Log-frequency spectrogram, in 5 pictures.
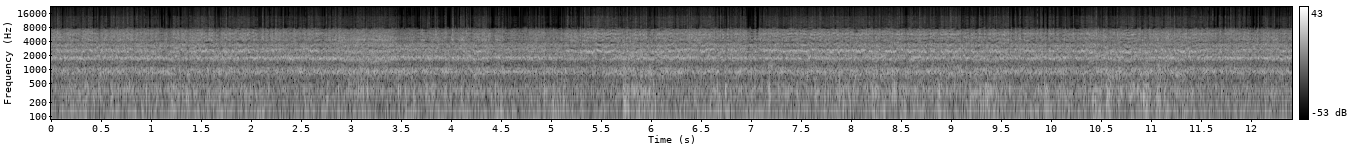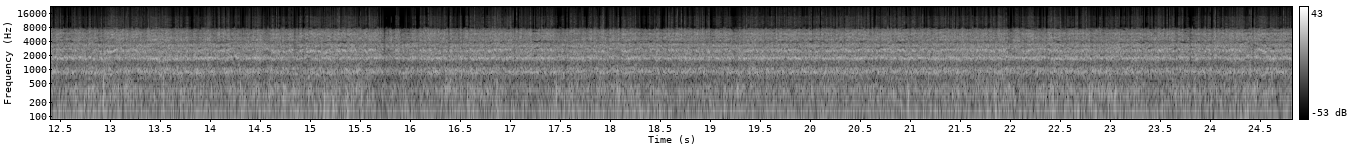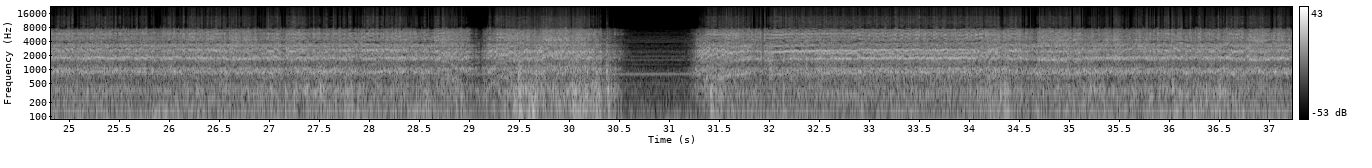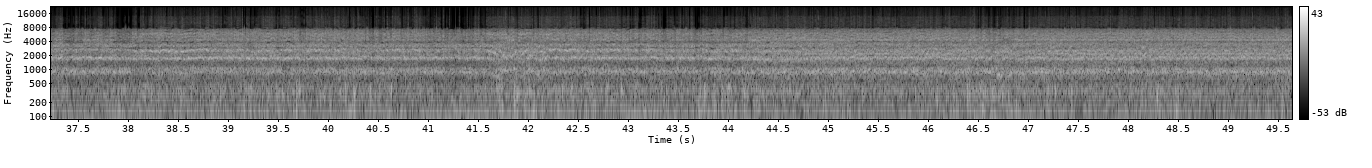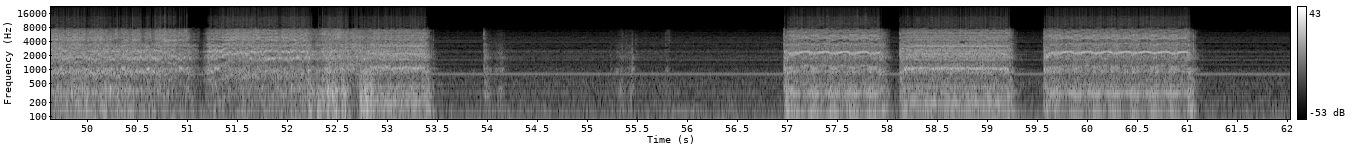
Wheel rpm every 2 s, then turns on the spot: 230, 230, 230, 220, 230, 230, 230, 230, 240, 240, 240, 230, 240, 230, 170, 90, 210, 220, 230, 230, 230, 230, 220, 210, 210, 160, 120, 0, 60, 120, 110.
none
